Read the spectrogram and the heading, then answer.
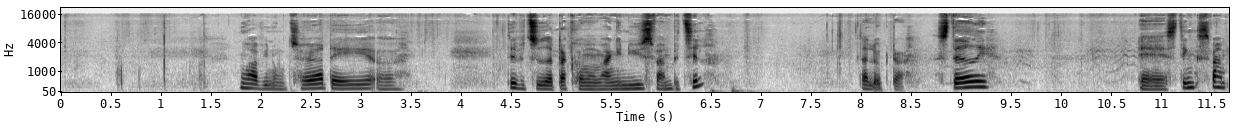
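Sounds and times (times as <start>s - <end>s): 
footsteps on soft muddy ground by a stream: 0.0s - 11.6s
speech: 1.8s - 3.5s, 4.5s - 6.6s, 8.0s - 9.4s, 10.8s - 11.6s.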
